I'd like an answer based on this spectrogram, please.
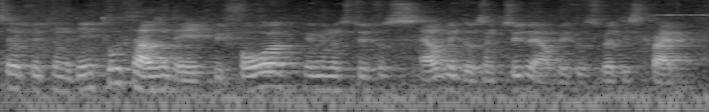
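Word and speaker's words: Hymenoscyphus: And if you look here, I had once the opportunity in 2008, before Hymenoscyphos albidus and pseudoalbidus were described, I found it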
